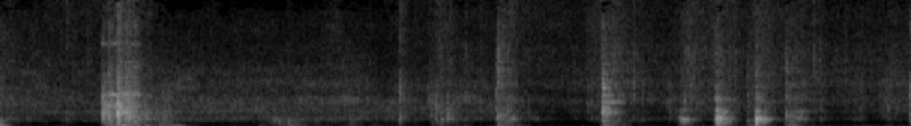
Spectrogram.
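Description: Cooked white rice being stir-fried in a pan: a soft sizzle underneath with repeated spatula scrapes and clanks against the pan at an uneven rhythm, close by, with no talk.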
